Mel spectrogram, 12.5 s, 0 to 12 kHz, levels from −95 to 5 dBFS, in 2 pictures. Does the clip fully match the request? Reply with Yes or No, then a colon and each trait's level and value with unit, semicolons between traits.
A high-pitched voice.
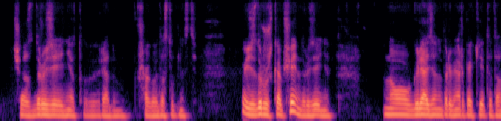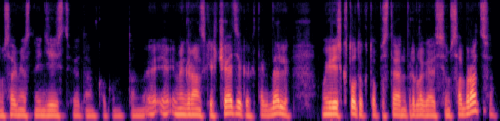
No: low, 110 Hz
